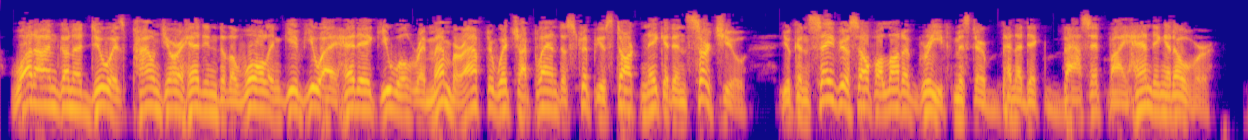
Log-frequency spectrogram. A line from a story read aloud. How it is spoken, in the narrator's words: Leaning forward, Manny yelled into his ear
